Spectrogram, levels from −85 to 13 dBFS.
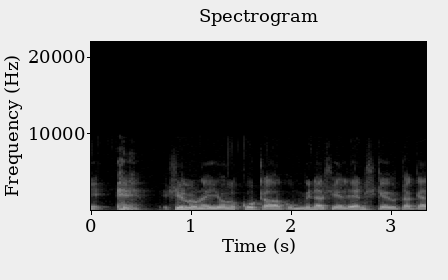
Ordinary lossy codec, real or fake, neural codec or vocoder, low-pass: none; real; none; 9.9 kHz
